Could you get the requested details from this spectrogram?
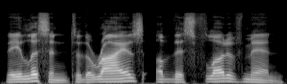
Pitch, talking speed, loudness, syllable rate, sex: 115 Hz, 210 wpm, -18 LUFS, 4.6 syllables/s, male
